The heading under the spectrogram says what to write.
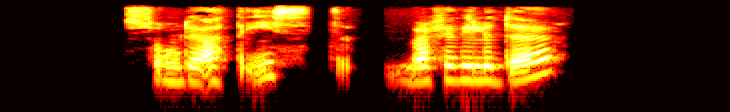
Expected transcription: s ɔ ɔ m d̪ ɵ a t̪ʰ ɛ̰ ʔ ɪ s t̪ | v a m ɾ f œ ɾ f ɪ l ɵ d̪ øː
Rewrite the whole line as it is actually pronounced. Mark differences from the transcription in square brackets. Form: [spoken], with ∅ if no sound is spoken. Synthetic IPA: s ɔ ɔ m d̪ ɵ a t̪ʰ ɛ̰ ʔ ɪ s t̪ | v a [∅] ɾ f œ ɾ [v] ɪ l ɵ d̪ øː

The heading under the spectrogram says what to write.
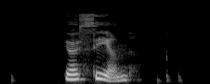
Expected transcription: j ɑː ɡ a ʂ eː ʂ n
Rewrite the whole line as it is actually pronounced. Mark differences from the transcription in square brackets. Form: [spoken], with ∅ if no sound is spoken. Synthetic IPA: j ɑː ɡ [æ] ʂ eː [∅] n

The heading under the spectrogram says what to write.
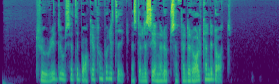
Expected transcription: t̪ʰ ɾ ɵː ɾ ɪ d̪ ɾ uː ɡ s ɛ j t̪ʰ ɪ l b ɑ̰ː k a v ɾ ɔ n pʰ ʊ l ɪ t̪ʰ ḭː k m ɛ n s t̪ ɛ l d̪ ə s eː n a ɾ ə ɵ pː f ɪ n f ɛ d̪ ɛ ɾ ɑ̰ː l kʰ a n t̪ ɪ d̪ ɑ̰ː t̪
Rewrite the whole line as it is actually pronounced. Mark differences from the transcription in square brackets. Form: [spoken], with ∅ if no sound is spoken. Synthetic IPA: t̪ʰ ɾ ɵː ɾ ɪ d̪ ɾ uː ɡ s ɛ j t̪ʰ ɪ l b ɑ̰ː k a [f] ɾ ɔ n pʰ ʊ l ɪ t̪ʰ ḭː k m ɛ n s t̪ ɛ l d̪ ə s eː n a ɾ ə ɵ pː [s] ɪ n f ɛ d̪ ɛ ɾ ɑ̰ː l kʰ a n [d̪] ɪ d̪ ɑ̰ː t̪

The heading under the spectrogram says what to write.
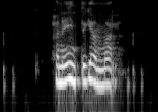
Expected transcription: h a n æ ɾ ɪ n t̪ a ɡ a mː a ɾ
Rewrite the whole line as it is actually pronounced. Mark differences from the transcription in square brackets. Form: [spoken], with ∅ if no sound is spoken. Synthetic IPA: h a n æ ɾ ɪ n t̪ [ə] ɡ a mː a [l]

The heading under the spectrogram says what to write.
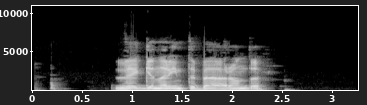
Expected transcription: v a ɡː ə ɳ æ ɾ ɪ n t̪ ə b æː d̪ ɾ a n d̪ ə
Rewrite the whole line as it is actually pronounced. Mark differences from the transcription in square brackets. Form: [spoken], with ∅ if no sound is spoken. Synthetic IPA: v [ɛ] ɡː ə [n] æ ɾ ɪ n t̪ ə b æː [∅] ɾ a n d̪ ə

